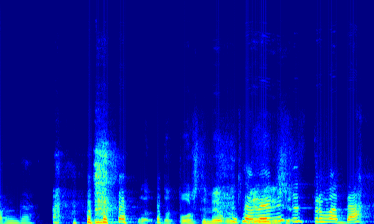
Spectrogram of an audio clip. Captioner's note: laugh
